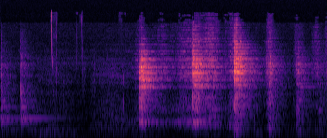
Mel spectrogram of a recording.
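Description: Heavy enamelled cast-iron lid being set onto a matching Dutch oven. It clinks and rings against the pot's rim four or five times over the last two seconds or so as it is seated.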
